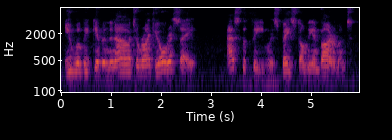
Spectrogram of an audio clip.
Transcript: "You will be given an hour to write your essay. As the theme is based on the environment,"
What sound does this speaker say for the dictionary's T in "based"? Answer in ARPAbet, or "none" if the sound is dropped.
T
